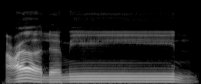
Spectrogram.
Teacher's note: সাকিন করে দিব এই জবরকে সাকিন করে দেওয়ার ফলে এখানে এখানে এক আলিফ মাদের জায়গায় তিন আলিফ টান দিয়ে পড়তে হবে এটার নাম হলো মাদ্দে আরজি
